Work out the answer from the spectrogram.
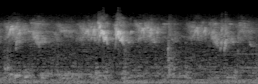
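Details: Canary and goldfinch cross delivering loud, high-pitched song: continuous rapid twittering and buzzy trills, peaking in sharp bright notes midway, then a softer rolling warble; faint low hum beneath.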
